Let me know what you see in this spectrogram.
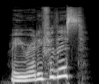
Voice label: ask ready, survivor voice teen girl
